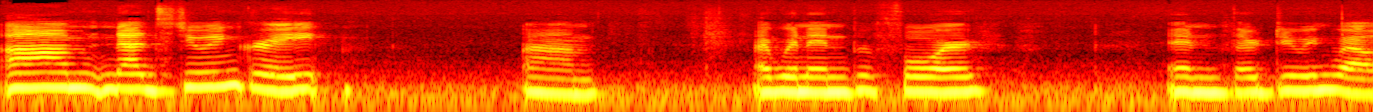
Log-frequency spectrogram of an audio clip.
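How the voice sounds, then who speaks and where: A woman speaks in a somewhat breathy, fairly high voice with fairly even intonation. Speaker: dog trainer. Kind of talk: casual chat. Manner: fast.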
